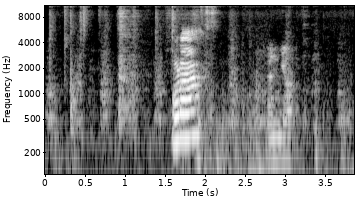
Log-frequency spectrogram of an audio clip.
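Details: Little John, a Labrador Retriever puppy, cries at his brother, wanting to be taken out for a walk: a sharp whine that rises and falls, then a fainter, shorter whimper, with breathy panting in a small room.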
